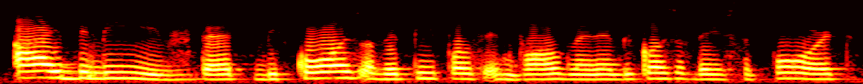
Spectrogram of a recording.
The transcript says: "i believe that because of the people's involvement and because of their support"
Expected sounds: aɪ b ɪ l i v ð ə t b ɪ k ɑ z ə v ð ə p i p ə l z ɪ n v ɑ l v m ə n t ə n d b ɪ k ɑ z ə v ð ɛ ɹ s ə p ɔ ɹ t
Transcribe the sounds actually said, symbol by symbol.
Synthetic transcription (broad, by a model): aɪ b ɪ l i v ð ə t b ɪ k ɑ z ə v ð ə p i p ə l s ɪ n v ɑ l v m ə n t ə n b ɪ k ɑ s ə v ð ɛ ɹ s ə p ɔ ɹ t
